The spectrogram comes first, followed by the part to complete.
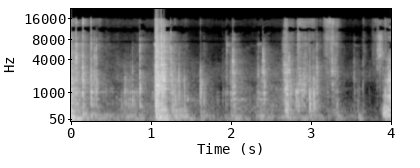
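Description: Hand-cranked die-cutting and embossing machine rolling plates and a 3D embossing folder through, with clacks and clicks of the hard plastic plates: a sharp clack at the start, another about a second in, and lighter clicks around two to three seconds in.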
